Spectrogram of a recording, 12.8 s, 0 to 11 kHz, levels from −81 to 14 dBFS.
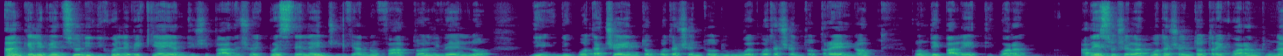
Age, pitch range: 50-69, 105-140 Hz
